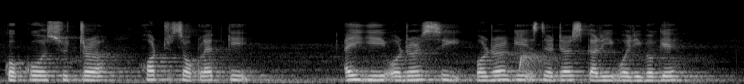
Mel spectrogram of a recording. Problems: background sounds at intervals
